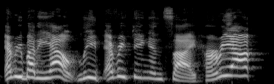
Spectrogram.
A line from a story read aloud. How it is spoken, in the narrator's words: shouting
